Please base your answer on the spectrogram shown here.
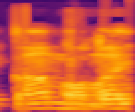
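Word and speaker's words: comb: आई कम अक्सर। हां, ऑफेन माने अक्सर। जी। चुपचाप इधर आइए ना। हां। जी। आई कम माय हेम कॉम माय B silent है हां इसमें बी साइलेंट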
